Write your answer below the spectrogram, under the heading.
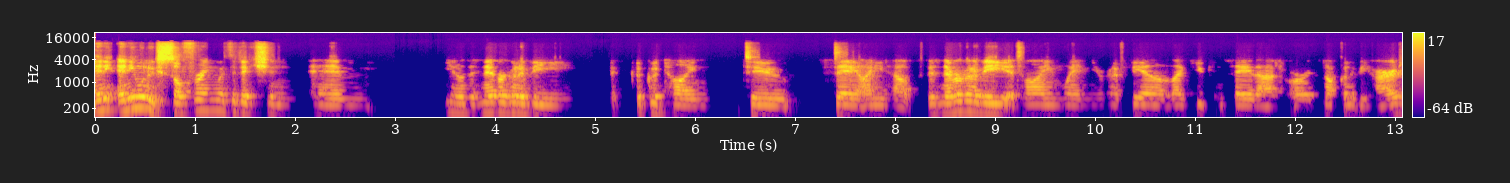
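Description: A man with a western Irish accent at medium pitch, fairly even intonation and big swings in loudness, recorded dry and close with no echo. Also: moderate pace. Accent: Irish (west of Ireland). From Ireland, Castlebar (County Mayo). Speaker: recovering addict, drummer and model. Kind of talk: personal testimony in interview. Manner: halting, many fillers and repetitions.

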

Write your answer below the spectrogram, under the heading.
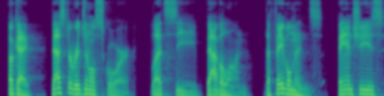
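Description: A man speaks at a fairly slow pace, his pitch medium with ordinary variation. It is an unremarkable speaking voice on a very clean recording with a silent background. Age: 20s. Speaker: film podcast co-host. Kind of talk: casual chat.

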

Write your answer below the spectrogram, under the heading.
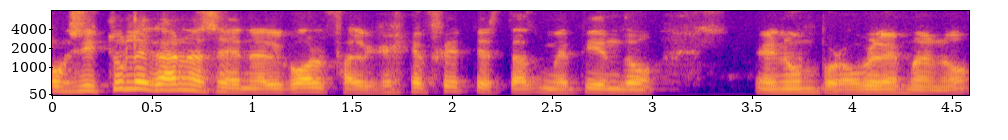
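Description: A man's dark, mellow tone at medium pitch, with lively intonation and a fairly slow pace. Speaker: motorsport show host. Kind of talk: casual chat.

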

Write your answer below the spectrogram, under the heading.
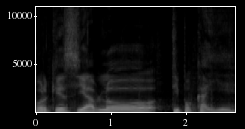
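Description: The man's voice has a dark, mellow tone. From Calgary, Canada. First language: English (speaking Spanish). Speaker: musician and producer. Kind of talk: casual interview. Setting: studio. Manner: formal.

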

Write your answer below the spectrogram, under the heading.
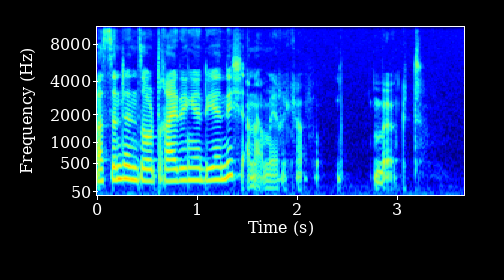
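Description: On a very clean recording with a silent background, a woman talks at a moderate pace in a bright, sharp tone at a medium pitch. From Germany (village). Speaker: podcast host and au pair. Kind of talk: casual chat.

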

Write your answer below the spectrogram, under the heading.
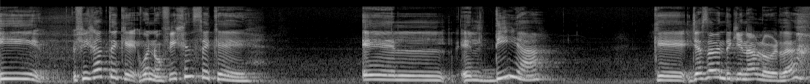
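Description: In a room with audible echo, a woman with a fairly high pitch talks very slowly at very even loudness, her pitch swinging very widely between long, frequent pauses. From Mexico, Quintana Roo. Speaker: church speaker, Bible teacher. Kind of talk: casual chat about a Bible story.

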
